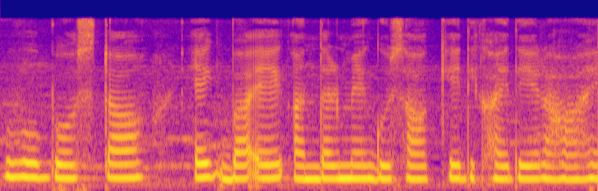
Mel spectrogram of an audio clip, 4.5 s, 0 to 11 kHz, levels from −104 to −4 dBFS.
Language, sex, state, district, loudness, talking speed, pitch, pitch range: Hindi, female, Arunachal Pradesh, Lower Dibang Valley, -14 LUFS, 160 wpm, 230 Hz, 225-240 Hz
